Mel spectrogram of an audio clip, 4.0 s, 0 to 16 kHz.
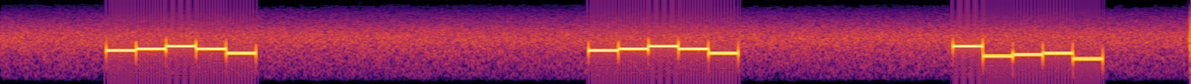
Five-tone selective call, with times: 0.4-0.9 78085
2.0-2.5 78085
3.2-3.7 03451

